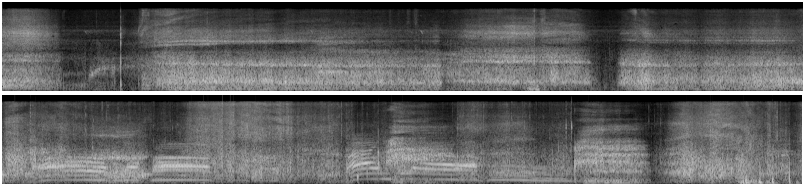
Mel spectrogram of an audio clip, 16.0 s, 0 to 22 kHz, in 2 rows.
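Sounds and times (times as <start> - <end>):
loud rushing hiss: 0.0 - 16.0
man speaking: 8.4 - 13.7.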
